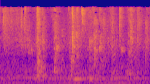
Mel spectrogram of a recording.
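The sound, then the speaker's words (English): Splashing and bubbling water from a korora little penguin bathing, with a few soft, short bird calls mixed in over steady background noise. “a korora little penguin enjoying some bath time.”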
